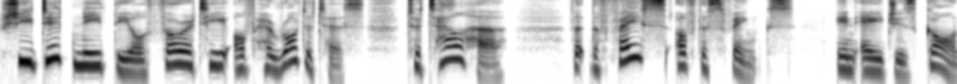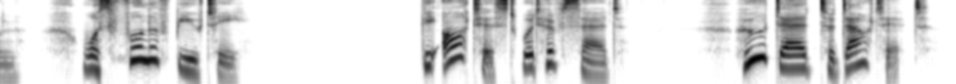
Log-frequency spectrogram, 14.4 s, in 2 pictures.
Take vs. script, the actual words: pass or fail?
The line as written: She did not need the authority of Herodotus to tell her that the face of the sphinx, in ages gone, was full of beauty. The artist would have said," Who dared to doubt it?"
fail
